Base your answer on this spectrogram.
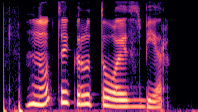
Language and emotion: Russian, positive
